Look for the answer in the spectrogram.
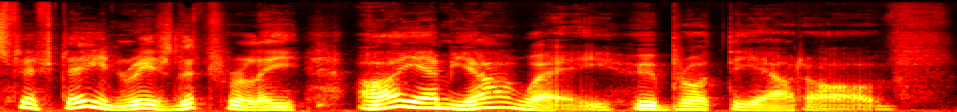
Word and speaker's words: Yahweh: When God first entered into a covenant relationship with Abram, he made himself known to the patriarch under the name Yahweh. That's capital Y, capital H, capital W, capital H, YHWH, pronounced Yahweh,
